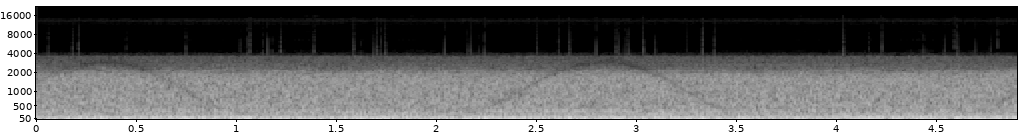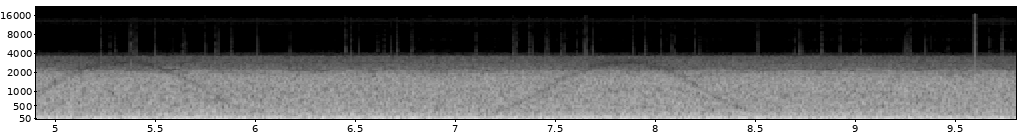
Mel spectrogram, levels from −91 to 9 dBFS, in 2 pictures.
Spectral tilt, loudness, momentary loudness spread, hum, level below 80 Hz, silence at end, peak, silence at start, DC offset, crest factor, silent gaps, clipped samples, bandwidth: -10 dB/octave; -16 LUFS; 1 LU; none; -12 dBFS; 0 s; 0 dBFS; 0 s; under 0.1%; 12 dB; none; under 0.1%; 3.7 kHz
